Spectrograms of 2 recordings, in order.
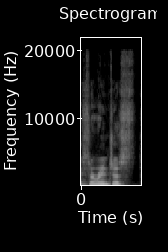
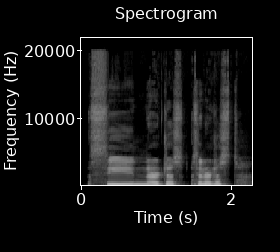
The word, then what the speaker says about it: Synergist: extinction, Hajime's job, a syringist, I think that's how you pronounce it. No, not sir. It doesn't have an R. Synergist only has a single transmutation skill.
